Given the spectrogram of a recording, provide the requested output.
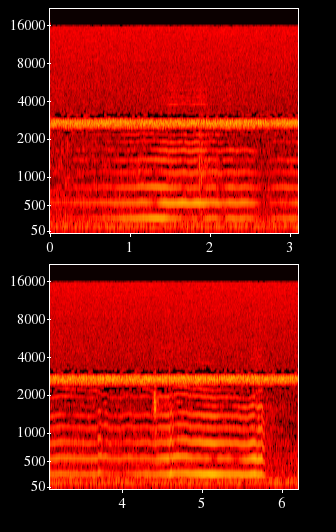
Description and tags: when you hear this... somebody wants your blood. The buzz of a mosquito, close up. Crickets in background / el sonido de un mosquito que se acerca buscando sangre
buzz, field-recording, nature, mosquito, insects, donana, crickets, summer, night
